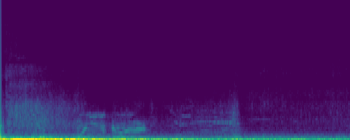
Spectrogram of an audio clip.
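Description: Artillery fire in World of Tanks: a deep, rumbling boom opens and decays slowly over a few seconds, heavy and low, with a voice talking over it.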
